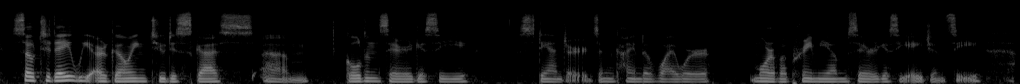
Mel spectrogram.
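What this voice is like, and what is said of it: Raspy, scratchy voice. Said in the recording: “my voice sounds a little raspy ... I was like screaming to that in the bathroom. So I'm a little scratchy”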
